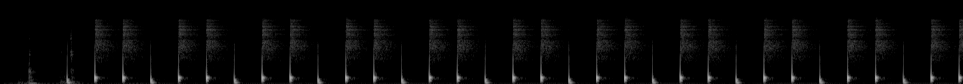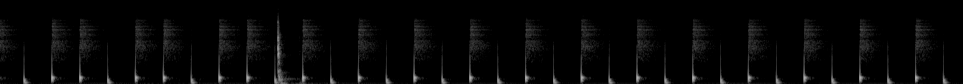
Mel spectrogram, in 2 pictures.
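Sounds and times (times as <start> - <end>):
eko drums: 0.2 - 19.2.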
